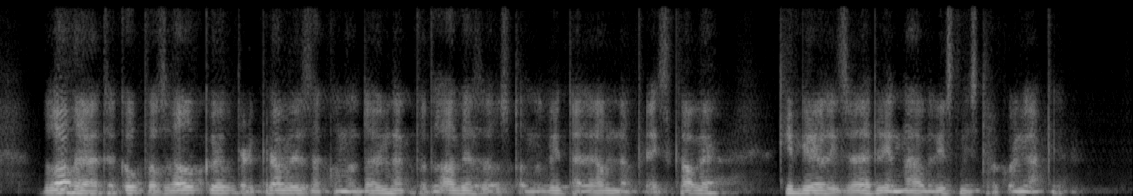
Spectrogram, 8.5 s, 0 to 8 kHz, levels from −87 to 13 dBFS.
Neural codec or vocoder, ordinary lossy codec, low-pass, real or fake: codec, 16 kHz, 1 kbps, FreqCodec, smaller model; none; none; fake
